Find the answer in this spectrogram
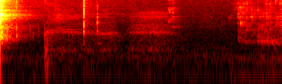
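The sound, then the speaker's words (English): A drink from a fresh can is poured into a glass as a refill: a short fizzy rush, then a few light clinks and drips, and a soft trickle at the end. Fairly quiet, with no talking. “Yeah, I'm just about to refill. Here's a fresh can.”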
